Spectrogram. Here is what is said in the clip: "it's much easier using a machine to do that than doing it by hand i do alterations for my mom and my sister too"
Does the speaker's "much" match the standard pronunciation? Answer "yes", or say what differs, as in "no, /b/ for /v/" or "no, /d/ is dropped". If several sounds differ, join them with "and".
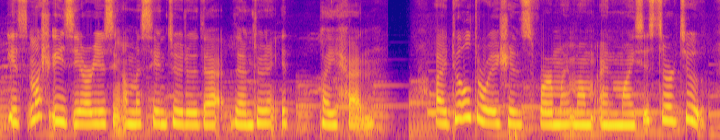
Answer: yes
